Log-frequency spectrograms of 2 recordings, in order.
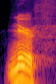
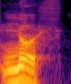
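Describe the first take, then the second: First: The word is clipped, sounding like 'nerf'. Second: The word is said fully, ending in 'th'. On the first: "They'll say Nerf" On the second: "pronouncing the whole word"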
